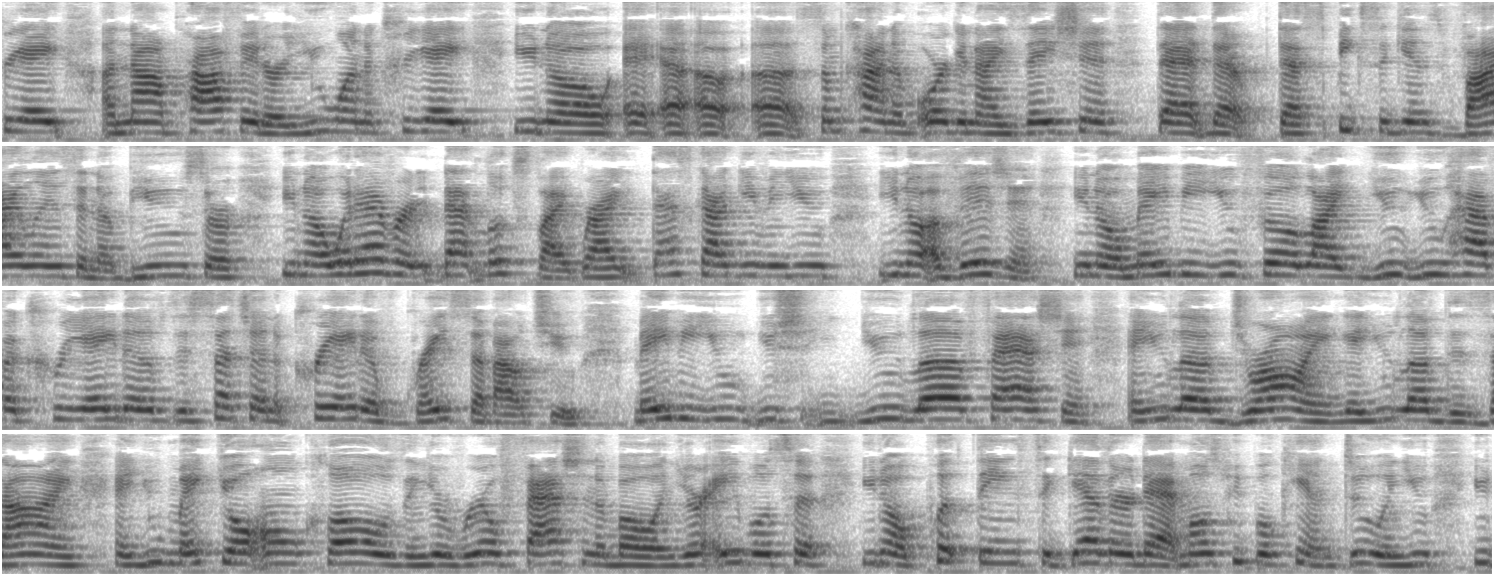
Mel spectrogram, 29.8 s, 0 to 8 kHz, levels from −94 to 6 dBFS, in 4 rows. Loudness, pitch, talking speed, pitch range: -22 LUFS, 220 Hz, 205 wpm, 205-235 Hz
